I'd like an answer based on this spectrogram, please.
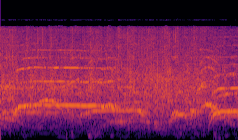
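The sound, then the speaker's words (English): Loud applause from a live audience at a show in Toronto: a dense, steady roar of clapping that holds at full strength throughout without a break. “Now, I've had some loud applauses before, but Jesus Christ. That wasn't an invitation for more.”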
